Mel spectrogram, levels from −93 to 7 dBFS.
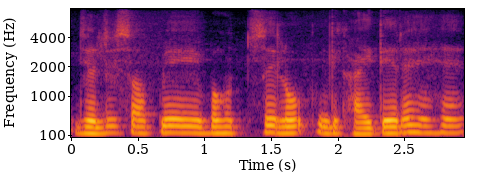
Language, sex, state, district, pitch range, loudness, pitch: Hindi, female, Chhattisgarh, Raipur, 145-155 Hz, -15 LUFS, 150 Hz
